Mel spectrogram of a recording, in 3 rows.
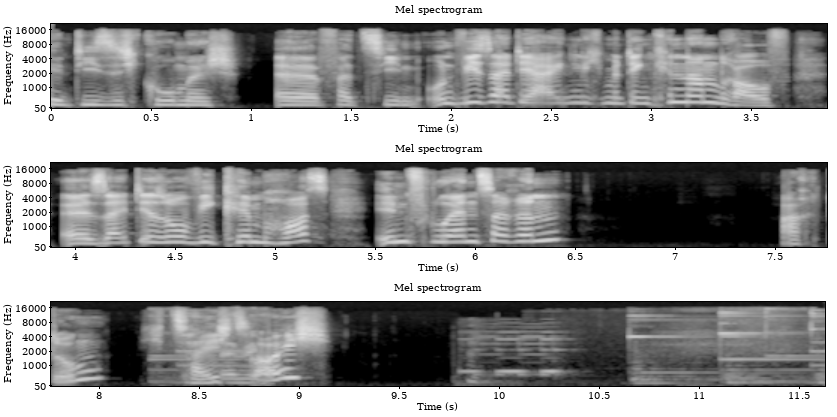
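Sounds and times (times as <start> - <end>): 
speech: 0.0 - 6.5, 7.5 - 9.2, 9.8 - 11.2
doorbell chiming a melodic phrase and two-note ding-dong: 9.8 - 11.6.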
